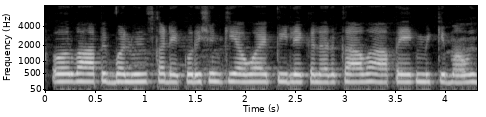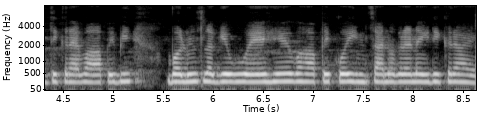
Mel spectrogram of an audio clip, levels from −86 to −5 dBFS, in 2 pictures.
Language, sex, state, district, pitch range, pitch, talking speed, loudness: Hindi, female, Chhattisgarh, Raigarh, 225-235 Hz, 230 Hz, 235 wpm, -23 LUFS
